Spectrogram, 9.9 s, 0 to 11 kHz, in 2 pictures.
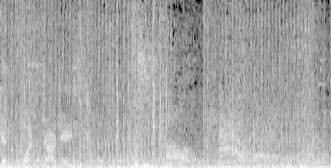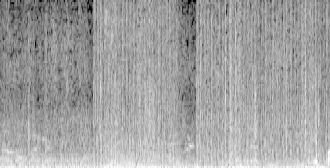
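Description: Dense automatic gunfire from hip firing in Call of Duty Black Ops 7 Zombies, loud continuous bursts with brief gaps, overlapping with game voices and speech.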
